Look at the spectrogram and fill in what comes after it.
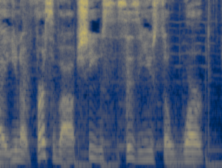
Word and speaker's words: SZA: I think it's SZA. It's S-Z-A. SZA. See, count this as my age.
